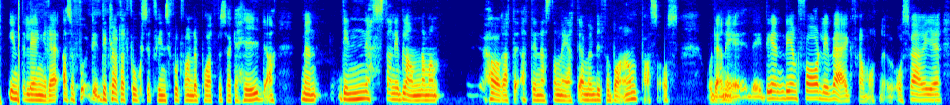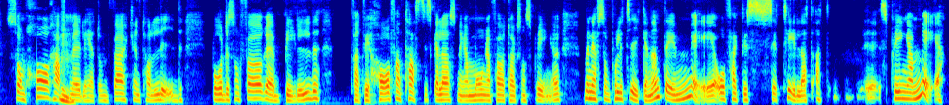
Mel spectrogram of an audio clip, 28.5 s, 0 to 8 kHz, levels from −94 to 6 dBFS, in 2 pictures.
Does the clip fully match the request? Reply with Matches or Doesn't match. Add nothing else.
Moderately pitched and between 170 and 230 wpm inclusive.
Matches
